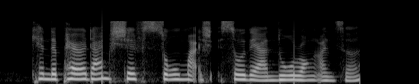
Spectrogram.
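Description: Speech, with the capture side likely failing to collect its buffers before the hardware overwrote them, a dropped buffer (overrun) at three points. Each time a stretch of audio is lost and the two sides are spliced together with no gap, so the speech jumps forward: at 1.02 s roughly 40 ms goes missing, and at 2.10 s and 2.94 s around 20 ms each. The recording also has a cut-off end, because the final buffers were never written out. At 3.60 s the speech stops mid-sound and falls straight to digital silence with no natural decay, leaving an abrupt, truncated ending.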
